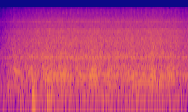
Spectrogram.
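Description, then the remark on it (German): A car engine idles steadily at a police traffic control checking a curfew on a main road, a low continuous rumble with a faint rattling hum, heard on its own without talk for a couple of seconds. “Motor wieder aus erstmal.”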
